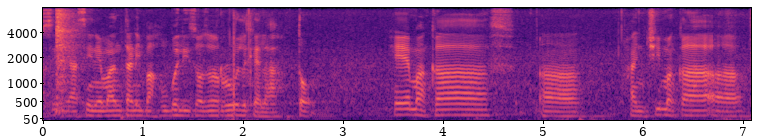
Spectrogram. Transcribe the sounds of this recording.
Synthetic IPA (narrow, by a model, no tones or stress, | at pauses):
sijasinemant̪aɽ̃ibaɦubəlit͡sɔd͡zɔɾolkɛlat̪ɔ | hem̤aka | hãɲt͡ɕiːm̤aka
